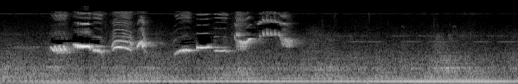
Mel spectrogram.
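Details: Full-voiced mating song from a resident blackbird: a burst of fluting, mellow whistles mixed with sharp, high squeaky notes over a steady low hum, then quiet.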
